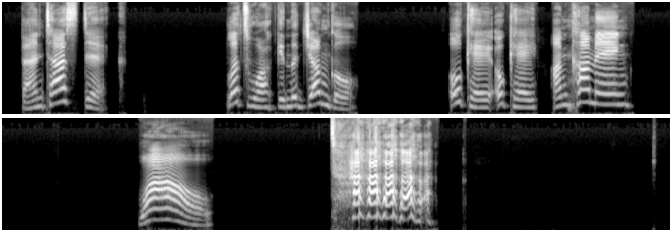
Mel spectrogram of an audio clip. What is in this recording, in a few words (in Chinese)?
美式英语 男童, 外语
